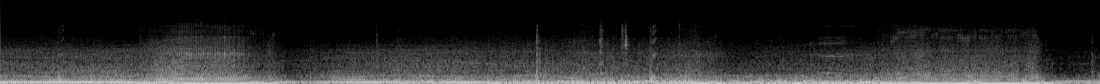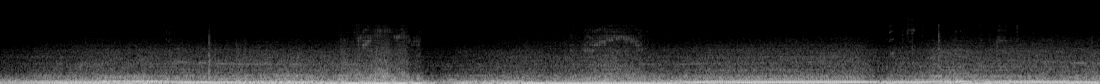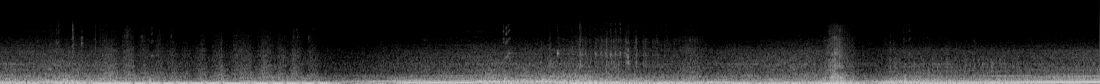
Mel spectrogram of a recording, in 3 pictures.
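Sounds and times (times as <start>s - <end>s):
car engine revving through gears: 0.0s - 7.6s, 8.6s - 33.0s.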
